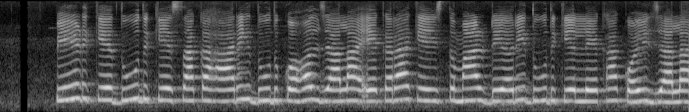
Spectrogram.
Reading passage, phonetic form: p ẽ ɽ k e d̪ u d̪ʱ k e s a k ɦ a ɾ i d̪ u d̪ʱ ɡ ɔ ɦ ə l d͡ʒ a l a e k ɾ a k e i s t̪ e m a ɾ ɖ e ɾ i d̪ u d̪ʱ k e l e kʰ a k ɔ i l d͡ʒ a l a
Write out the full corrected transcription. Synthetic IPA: p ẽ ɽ k e d̪ u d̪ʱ k e s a k ɦ a ɾ i d̪ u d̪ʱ k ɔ ɦ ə l d͡ʒ a l a e k ɾ a k e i s t̪ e m a ɾ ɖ e ɾ i d̪ u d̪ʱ k e l e kʰ a k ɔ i l d͡ʒ a l a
